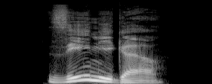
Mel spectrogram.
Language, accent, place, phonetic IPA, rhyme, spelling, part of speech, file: German, Germany, Berlin, [ˈzeːnɪɡɐ], -eːnɪɡɐ, sehniger, adjective, De-sehniger.ogg
- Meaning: 1. comparative degree of sehnig 2. inflection of sehnig: strong/mixed nominative masculine singular 3. inflection of sehnig: strong genitive/dative feminine singular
